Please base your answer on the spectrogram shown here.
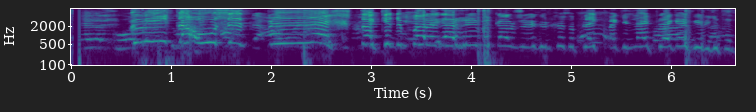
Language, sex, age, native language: Icelandic, male, 60-69, Icelandic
